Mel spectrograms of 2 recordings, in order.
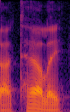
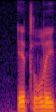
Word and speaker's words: Italy: There's a little town between Dallas and Waco called, I pronounced it Italy, I think the residents pronounce it Italy.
